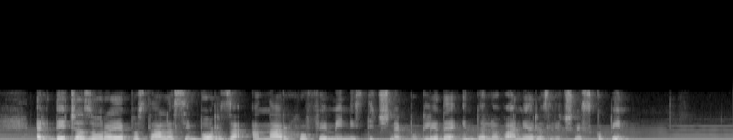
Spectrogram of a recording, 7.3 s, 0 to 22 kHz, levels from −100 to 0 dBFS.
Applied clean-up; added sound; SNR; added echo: none; Wind instrument, woodwind instrument; 17 dB; none.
